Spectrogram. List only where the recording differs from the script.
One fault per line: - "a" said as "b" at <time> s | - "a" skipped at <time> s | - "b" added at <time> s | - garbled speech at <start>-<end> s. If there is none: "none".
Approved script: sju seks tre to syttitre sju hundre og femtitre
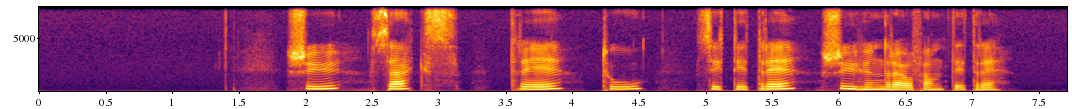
none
